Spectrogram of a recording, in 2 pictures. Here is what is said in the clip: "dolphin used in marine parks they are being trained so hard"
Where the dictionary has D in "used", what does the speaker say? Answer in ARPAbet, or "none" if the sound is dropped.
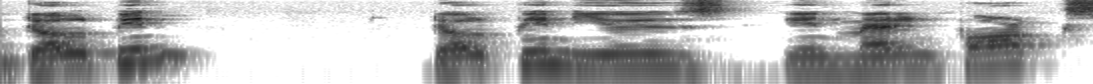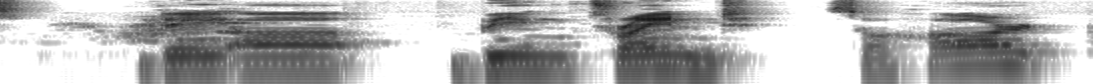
none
